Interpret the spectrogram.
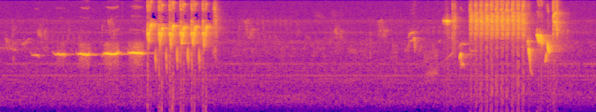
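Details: Common Nightingale singing at dawn in May: a slow run of pure whistled notes swelling in volume, then a fast, dry rattling trill; after a pause, another burst of rapid clicking notes.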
